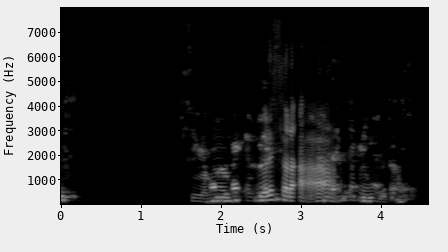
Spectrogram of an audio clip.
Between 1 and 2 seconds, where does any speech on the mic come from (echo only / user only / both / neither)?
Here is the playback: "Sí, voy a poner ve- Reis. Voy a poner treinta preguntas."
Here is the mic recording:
echo only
